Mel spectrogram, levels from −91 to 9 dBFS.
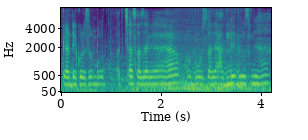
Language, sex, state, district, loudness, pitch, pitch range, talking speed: Hindi, female, Bihar, West Champaran, -14 LUFS, 215 Hz, 205-225 Hz, 200 wpm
